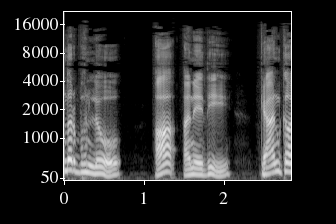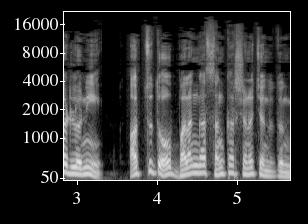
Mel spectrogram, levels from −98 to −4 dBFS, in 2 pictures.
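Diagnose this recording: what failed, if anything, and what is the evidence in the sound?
Nothing failed: no stage from capture through to playback leaves an audible fault anywhere in the speech.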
